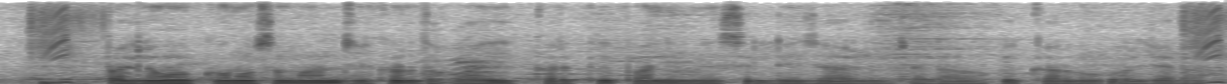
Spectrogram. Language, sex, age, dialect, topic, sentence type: Bhojpuri, male, 25-30, Western, banking, statement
